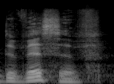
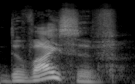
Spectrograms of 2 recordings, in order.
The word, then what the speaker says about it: divisive: a word last episode I said divisive I'm shocked that you even knew I pronounced that word wrong it's actually divis I'm I'm I'm such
